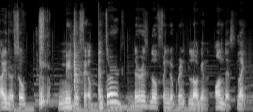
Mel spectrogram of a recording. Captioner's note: blows raspberry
